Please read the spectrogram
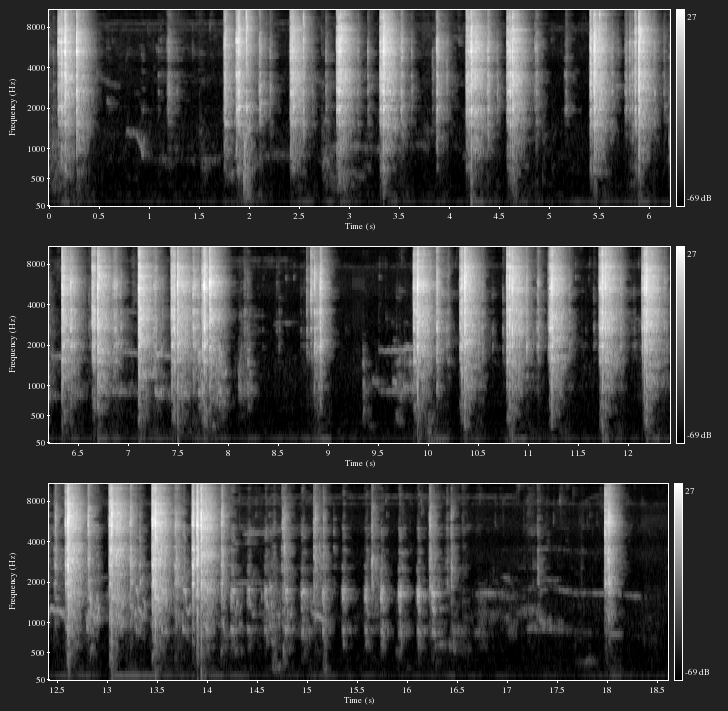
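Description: Quick scraping strokes of a box-cutter blade on a small pool-cue part, about three a second in runs with short pauses. Near the end the strokes give way to fainter, lighter scratching.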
